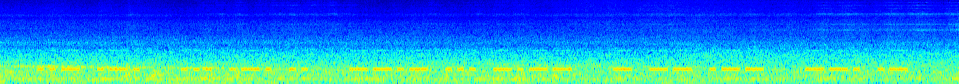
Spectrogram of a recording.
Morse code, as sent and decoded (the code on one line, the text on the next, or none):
..- .-. / ... .-. .. / --.- ... -.-- / - -- .-- / --. .-
UR SRI QSY TMW GA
